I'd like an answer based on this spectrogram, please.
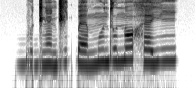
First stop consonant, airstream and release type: plain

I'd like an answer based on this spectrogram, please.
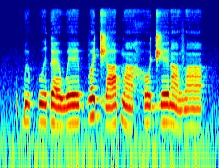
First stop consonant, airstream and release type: implosive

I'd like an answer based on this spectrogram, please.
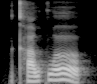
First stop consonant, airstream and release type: aspirated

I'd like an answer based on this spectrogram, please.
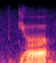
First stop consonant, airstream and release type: plain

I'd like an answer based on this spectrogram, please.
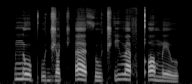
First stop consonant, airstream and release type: ejective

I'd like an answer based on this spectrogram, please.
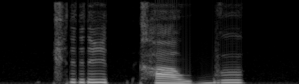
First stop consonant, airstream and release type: aspirated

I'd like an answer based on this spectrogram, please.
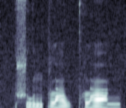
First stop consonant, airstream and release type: plain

